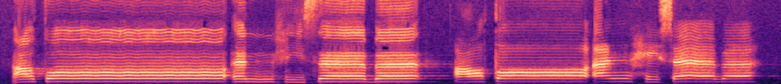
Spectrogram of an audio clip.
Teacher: عطاء نفس المد، حرف المد والهمزة جاي وراها في نفس الكلمة، أربع حركات.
